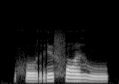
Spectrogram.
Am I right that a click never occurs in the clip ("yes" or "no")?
yes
